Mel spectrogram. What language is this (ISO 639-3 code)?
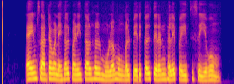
tam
